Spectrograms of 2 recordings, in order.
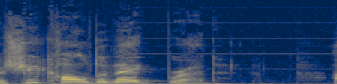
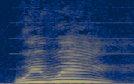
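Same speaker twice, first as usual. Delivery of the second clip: high, louder hammed-up French; mock French oui oui; 4 dB louder than usual. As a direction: belt it high like a cartoon Frenchman.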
